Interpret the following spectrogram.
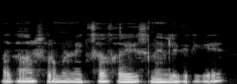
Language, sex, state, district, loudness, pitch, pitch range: Tamil, male, Tamil Nadu, Nilgiris, -15 LUFS, 125 Hz, 120-135 Hz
